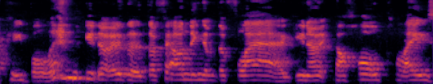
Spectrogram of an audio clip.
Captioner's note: chuckles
